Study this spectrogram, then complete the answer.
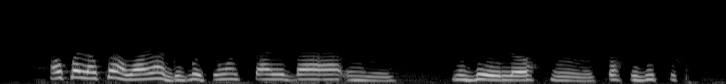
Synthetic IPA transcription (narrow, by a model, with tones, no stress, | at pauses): ɔ˦k͡pɛ˦lɔ˧k͡pe˦a˦˨ja˨˧˦ɾa˦˨du˨˦ɡ͡bo˦˨ti˦w̃ɔ̃˦sa˦ɾe˦ba˦˨ | nĩ˧ɡ͡be˦e˧lɔ̃˧˨ | tɔ˧˦si˧bi˦tu˦˨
